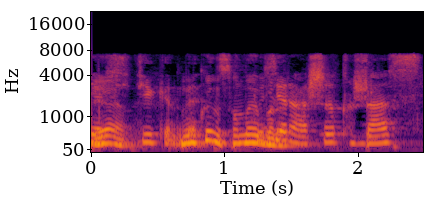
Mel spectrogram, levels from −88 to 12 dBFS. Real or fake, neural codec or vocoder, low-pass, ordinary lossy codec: real; none; 7.2 kHz; none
